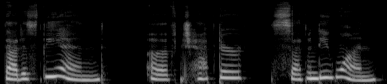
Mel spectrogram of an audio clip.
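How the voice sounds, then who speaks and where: A woman reading fiction aloud as an amateur audiobook narrator, with expressive scripted delivery. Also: high voice, slow pace.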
